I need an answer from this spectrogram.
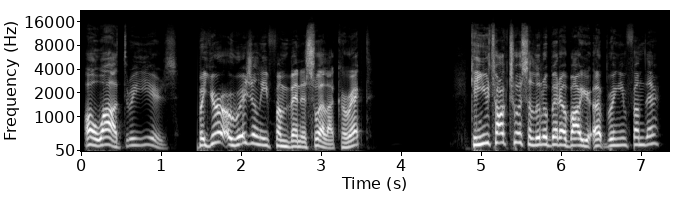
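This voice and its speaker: A man's voice: sits high, expressive, fairly quick, dry recording, clean studio sound. A man hosting an interview podcast, asking simple questions and giving short encouraging replies. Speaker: podcast host. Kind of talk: casual interview.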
